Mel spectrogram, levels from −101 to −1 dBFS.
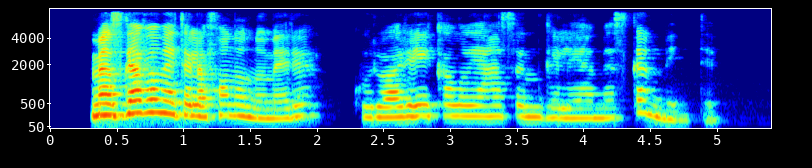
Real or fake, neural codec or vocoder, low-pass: real; none; 7.2 kHz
